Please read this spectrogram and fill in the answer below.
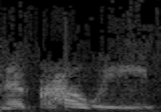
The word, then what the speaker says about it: Ocoee: Jennifer worked in Ocoee, which is how that's pronounced, Dana, which is literally a few miles from the scene here.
